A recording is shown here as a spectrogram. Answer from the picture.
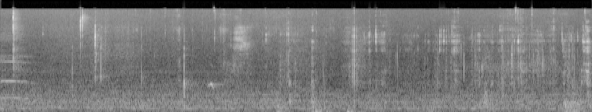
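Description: Close-miked chewing of a sushi roll: small wet mouth clicks and squishes scattered through, over a steady low hum.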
